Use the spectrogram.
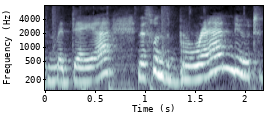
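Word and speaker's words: Mideya: name madea cell m-i-d-e-y-a now spanish-speaking it's probably pronounced a little bit different but i would probably pronounce it as medea this one's brand new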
